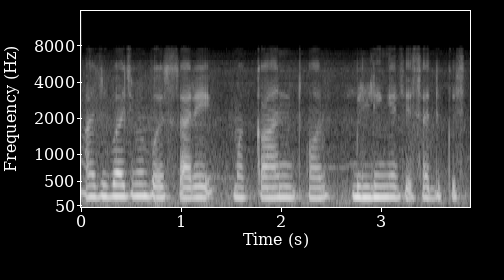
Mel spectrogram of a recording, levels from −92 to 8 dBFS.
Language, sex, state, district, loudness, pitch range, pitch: Hindi, female, Gujarat, Valsad, -14 LUFS, 200-215 Hz, 205 Hz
